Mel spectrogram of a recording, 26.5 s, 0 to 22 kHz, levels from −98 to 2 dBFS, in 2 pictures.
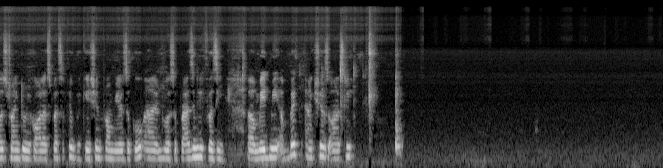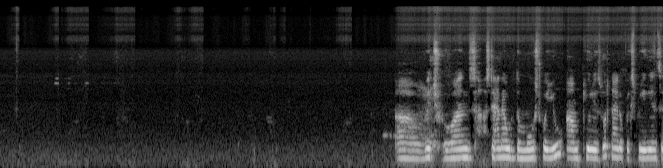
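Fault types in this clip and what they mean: Dropped samples: a single sharp click at 6.53 s in the speech, likely from a handful of samples going missing so the waveform leaps ahead. The gap is far under a millisecond and removes no audible sound, unlike a dropout, which leaves a hearable silence.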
